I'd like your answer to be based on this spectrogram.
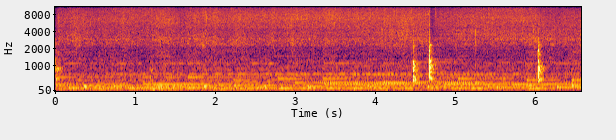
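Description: Red pepper, onion and garlic sauté in a pot with an even, moderately quiet sizzle, joined late by a few sharp clicks of a utensil against the pot.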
